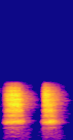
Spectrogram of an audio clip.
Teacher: 얘들 세 녀석의 공통점이 뭐냐면 쉬쉬쉬쉬 전부 다 목이 안 떨리지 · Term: 무성음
